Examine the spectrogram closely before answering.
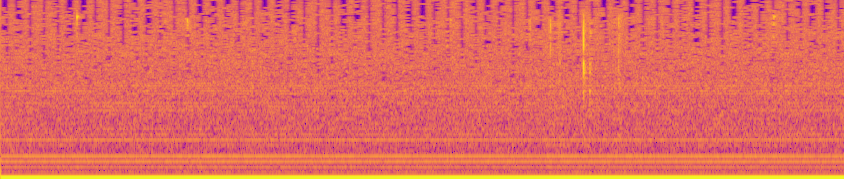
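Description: Steady electrical mains hum, a low buzz with evenly spaced overtones, picked up by the recording. One faint click about six seconds in.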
